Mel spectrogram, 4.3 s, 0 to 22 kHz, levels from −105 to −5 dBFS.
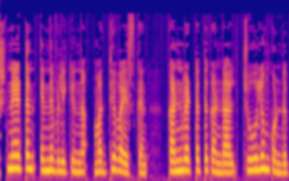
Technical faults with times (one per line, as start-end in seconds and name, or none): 2.15-2.23 damaged data in a compressed stream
